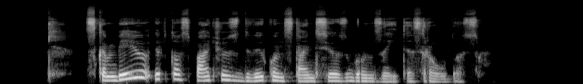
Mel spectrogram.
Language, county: Lithuanian, Vilnius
